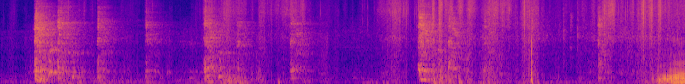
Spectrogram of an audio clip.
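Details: Bronchitis cough in a girl.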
